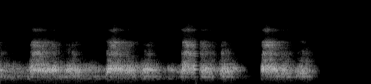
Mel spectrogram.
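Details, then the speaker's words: Arterial Doppler flow signal over a foot artery of the lower limb, with rhythmic pulsing whooshes at about 78 a minute, each beat in several quick parts; such signals can be monophasic, biphasic or triphasic. "You should obtain an arterial Doppler signal, which can be monophasic, biphasic, or triphasic."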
